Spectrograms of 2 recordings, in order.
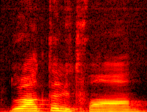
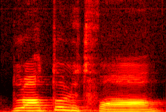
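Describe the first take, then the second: No difference in how they are said.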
